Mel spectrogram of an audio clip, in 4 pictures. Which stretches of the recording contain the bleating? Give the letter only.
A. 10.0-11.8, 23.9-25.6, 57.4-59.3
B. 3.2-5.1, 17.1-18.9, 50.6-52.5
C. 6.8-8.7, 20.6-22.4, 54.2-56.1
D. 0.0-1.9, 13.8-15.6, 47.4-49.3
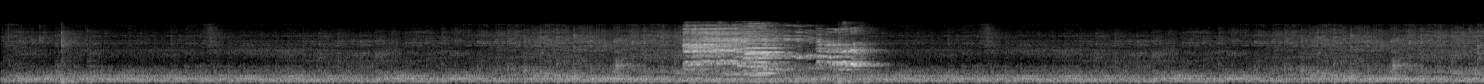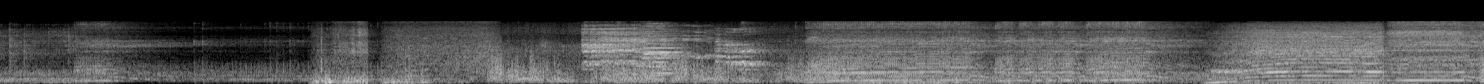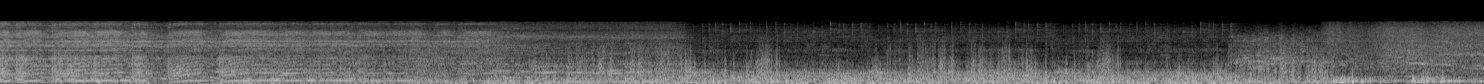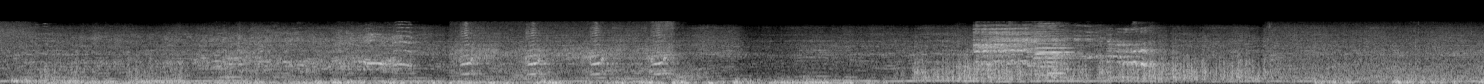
C.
